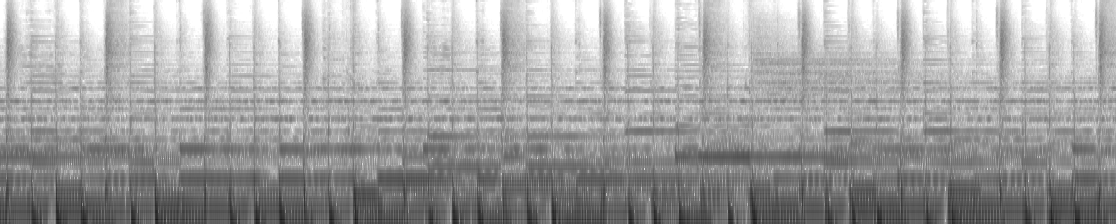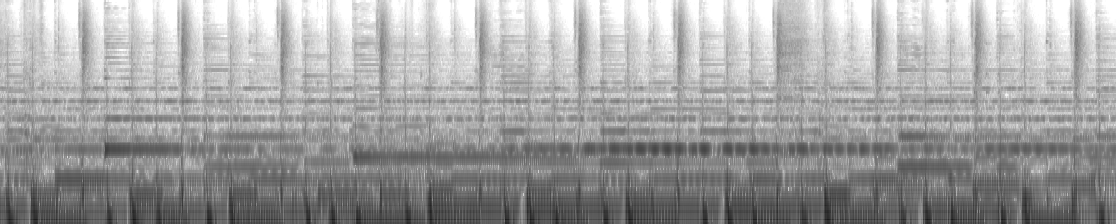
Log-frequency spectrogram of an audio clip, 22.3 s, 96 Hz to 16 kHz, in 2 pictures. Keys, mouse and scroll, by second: 0.1 shift+click, 1.4 shift+click, 2.7 shift+click, 4.5 shift+click, 8.6 v, 9.2 alt+scroll down 1, 11.9 Delete, 12.3 space, 13.5 space, 18.8 ctrl+d, 19.3 double click.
